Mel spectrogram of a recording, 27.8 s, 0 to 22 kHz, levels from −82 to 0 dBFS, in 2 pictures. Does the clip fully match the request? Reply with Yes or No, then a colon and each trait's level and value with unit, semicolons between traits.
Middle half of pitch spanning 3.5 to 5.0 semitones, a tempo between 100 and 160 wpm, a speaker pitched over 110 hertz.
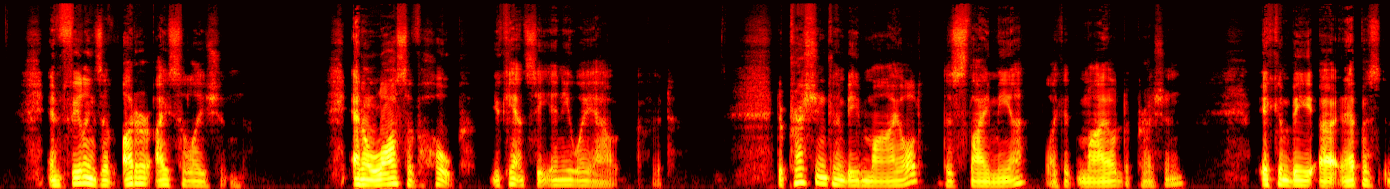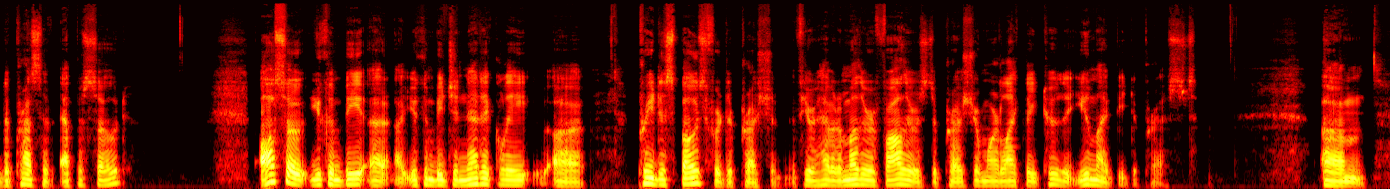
No: average, 4.5 semitones; average, 140 wpm; very low, 95 Hz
